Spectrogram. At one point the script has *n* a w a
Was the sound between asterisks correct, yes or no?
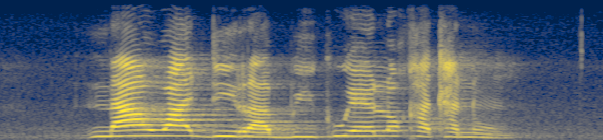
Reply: yes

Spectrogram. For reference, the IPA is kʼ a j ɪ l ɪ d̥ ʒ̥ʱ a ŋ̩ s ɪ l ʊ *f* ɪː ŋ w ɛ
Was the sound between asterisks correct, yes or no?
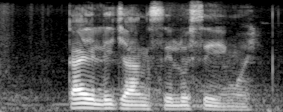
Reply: no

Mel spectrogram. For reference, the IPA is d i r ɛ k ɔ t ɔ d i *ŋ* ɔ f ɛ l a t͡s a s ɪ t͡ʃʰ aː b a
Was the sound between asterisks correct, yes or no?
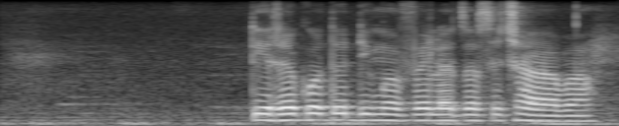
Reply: yes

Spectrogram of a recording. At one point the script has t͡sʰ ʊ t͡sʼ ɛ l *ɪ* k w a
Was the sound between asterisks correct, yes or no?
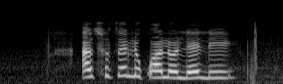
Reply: yes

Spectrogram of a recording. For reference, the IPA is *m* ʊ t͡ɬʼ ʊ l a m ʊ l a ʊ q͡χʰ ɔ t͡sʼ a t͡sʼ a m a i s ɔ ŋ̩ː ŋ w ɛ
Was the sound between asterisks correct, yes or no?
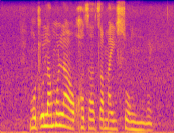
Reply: yes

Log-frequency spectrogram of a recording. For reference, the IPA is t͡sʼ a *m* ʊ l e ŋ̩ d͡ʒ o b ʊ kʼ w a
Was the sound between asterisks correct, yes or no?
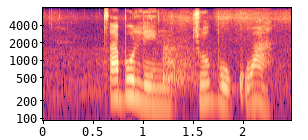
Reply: no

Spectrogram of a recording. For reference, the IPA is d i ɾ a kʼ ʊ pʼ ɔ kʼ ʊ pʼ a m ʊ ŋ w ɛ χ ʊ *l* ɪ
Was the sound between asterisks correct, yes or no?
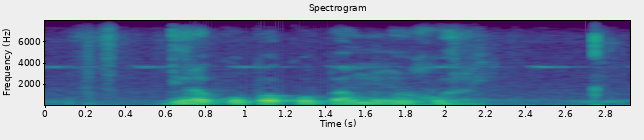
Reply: no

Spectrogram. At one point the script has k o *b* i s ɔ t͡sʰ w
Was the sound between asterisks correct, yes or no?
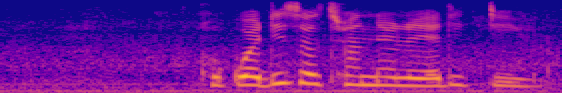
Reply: no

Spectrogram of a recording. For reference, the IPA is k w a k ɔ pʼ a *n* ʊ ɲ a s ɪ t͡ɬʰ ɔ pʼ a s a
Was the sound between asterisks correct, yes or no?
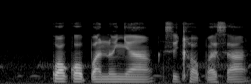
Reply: yes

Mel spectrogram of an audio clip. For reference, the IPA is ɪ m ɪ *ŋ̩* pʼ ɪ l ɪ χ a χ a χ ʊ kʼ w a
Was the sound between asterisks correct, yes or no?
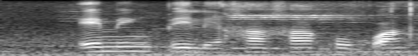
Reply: yes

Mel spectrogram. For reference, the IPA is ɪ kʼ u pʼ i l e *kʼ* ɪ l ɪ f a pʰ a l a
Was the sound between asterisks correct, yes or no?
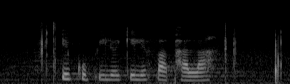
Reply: yes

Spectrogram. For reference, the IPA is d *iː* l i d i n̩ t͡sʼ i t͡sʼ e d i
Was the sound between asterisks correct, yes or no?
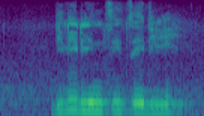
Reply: no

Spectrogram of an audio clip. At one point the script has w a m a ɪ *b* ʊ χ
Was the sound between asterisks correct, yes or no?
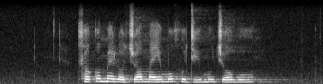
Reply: no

